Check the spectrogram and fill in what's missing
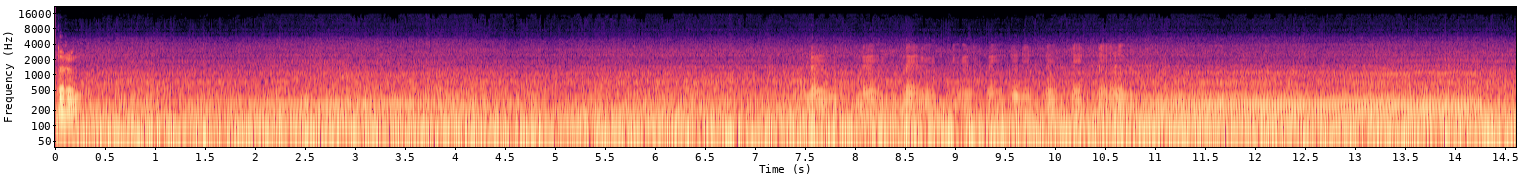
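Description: A buzzy BMW R 1250 GS motorcycle engine holds high revs continuously, loud and near, with steady wind rumble underneath.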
